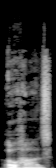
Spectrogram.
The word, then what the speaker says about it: OAS: The Andrew Melvin interrogation footage, AMF, pronounced ath is infamous among the conspiratorial community of old house archivists, OAS, pronounced ohas.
